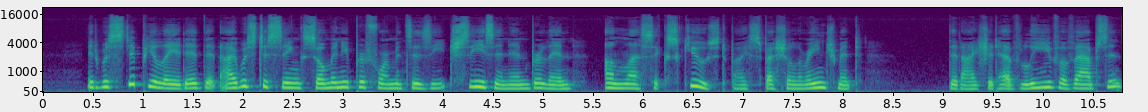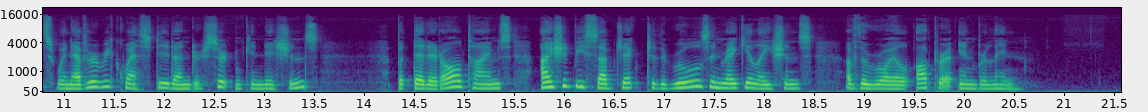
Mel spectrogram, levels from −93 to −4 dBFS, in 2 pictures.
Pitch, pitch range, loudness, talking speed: 205 Hz, 185-235 Hz, -27 LUFS, 145 wpm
